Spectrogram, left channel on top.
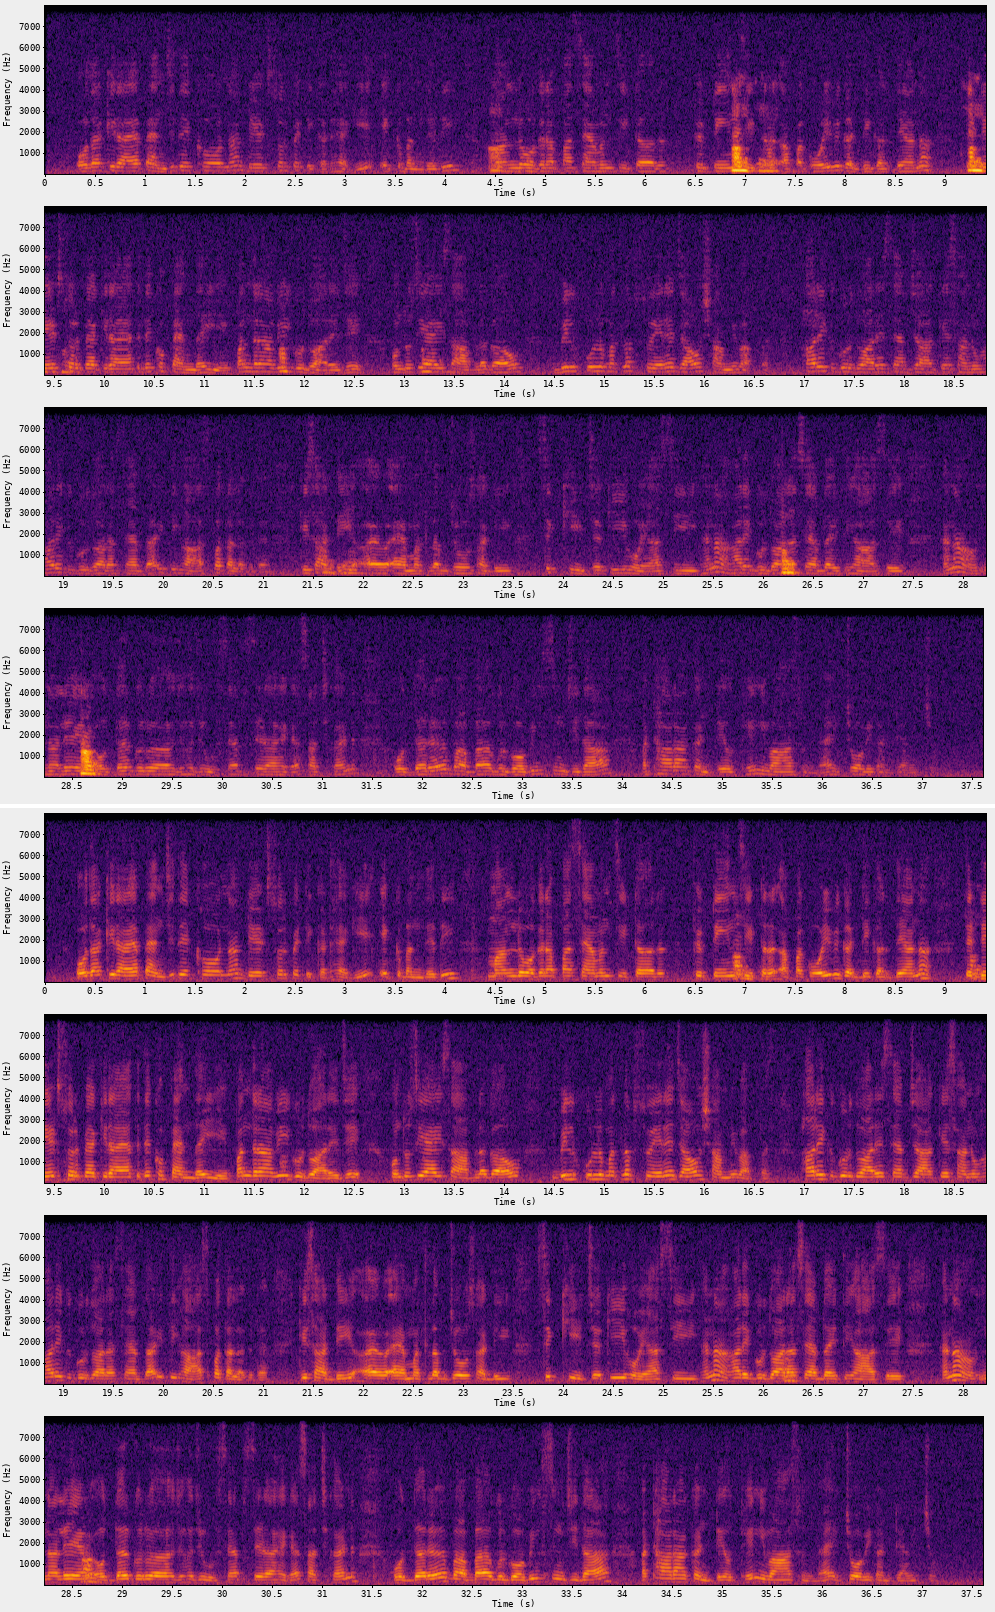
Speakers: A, on the right; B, on the left.
A: ਉਹਦਾ ਕਿਰਾਇਆ ਭੈਣ ਜੀ ਦੇਖੋ ਨਾ ਡੇਢ ਸੌ ਰੁਪਏ ਟਿਕਟ ਹੈਗੀ ਹੈ ਇੱਕ ਬੰਦੇ ਦੀ ਮੰਨ
B: ਅੱਛਾ
A: ਲਓ
B: ਜੀ,
A: ਅਗਰ ਆਪ। ਆਪਾਂ ਸੈਵਨ ਸੀਟਰ ਫਿਫਟੀਨ
B: ਹਾਂਜੀ
A: ਸੀਟਰ
B: ਹਾਂਜੀ
A: ਆਪਾਂ ਕੋਈ ਵੀ ਗੱਡੀ ਕਰਦੇ ਹਾਂ ਨਾ ਅਤੇ
B: ਹਾਂਜੀ
A: ਡੇਢ ਸੌ
B: ਹਾਂਜੀ
A: ਰੁਪਇਆ। ਕਿਰਾਇਆ ਤੇ ਦੇਖੋ ਪੈਂਦਾ ਹੀ ਏ ਪੰਦਰਾਂ ਵੀਹ
B: ਅੱਛਾ,
A: ਗੁਰਦੁਆਰੇ ਜੇ ਹੁਣ ਤੁਸੀਂ
B: ਹਾਂਜੀ
A: ਇਹ ਹਿਸਾਬ।
B: ਹਾਂਜੀ
A: ਲਗਾਓ। ਬਿਲਕੁਲ ਮਤਲਬ ਸਵੇਰੇ ਜਾਓ ਸ਼ਾਮੀ ਵਾਪਸ ਹਰ ਇੱਕ ਗੁਰਦੁਆਰੇ ਸਾਹਿਬ ਜਾ ਕੇ ਸਾਨੂੰ। ਹਰ ਇੱਕ ਗੁਰਦੁਆਰਾ ਸਾਹਿਬ ਦਾ ਇਤਿਹਾਸ ਪਤਾ ਲੱਗਦਾ। ਕਿ ਸਾਡੀ
B: ਹਾਂਜੀ ਹਾਂਜੀ ਹਾਂਜੀ
A: ਐ ਮਤਲਬ, ਜੋ ਸਾਡੀ ਸਿੱਖੀ 'ਚ ਕੀ ਹੋਇਆ ਸੀ ਹੈ ਨਾ। ਹਰੇ ਗੁਰਦੁਆਰਾ
B: ਹਾਂਜੀ ਹਾਂਜੀ ਹਾਂਜੀ,
A: ਸਾਹਿਬ ਦਾ ਇਤਿਹਾਸ ਏ ਹਨਾ। ਨਾਲੇ
B: ਅੱਛਾ
A: ਉੱਧਰ ਗੁਰ ਹਜ਼ੂਰ ਪ੍ਰਭ ਸੇਵਾ ਹੈਗਾ ਸੱਚਖੰਡ, ਉੱਧਰ ਬਾਬਾ ਗੁਰੂ ਗੋਬਿੰਦ ਸਿੰਘ ਜੀ ਦਾ ਅਠਾਰਾਂ ਘੰਟੇ ਉੱਥੇ ਨਿਵਾਸ ਹੁੰਦਾ ਏ। ਚੌਵੀ ਘੰਟਿਆਂ ਵਿੱਚੋਂ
